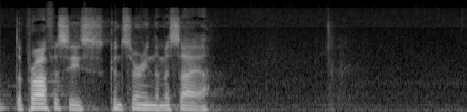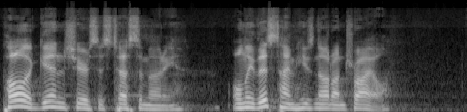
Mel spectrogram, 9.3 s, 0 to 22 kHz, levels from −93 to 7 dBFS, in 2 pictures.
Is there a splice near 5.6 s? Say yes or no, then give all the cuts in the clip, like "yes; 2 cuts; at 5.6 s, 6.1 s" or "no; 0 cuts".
no; 1 cut; at 6.9 s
